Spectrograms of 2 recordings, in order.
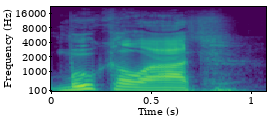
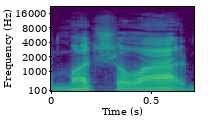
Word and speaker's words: Muchalat: this is about mukilat I think that's how you say it m-u-c-h-a-l-a-t much a lot Mook a lot less than I'm going with hope you guys like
